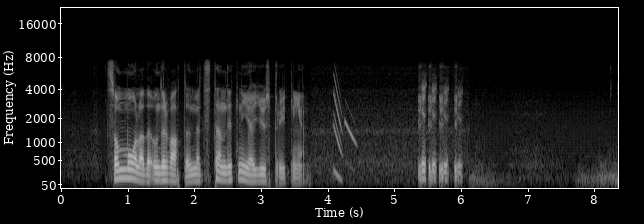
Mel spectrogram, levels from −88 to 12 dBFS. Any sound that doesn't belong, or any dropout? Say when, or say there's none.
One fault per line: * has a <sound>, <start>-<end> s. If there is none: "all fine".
* has a chirp, 4.1-4.5 s
* has a laugh, 5.4-6.0 s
